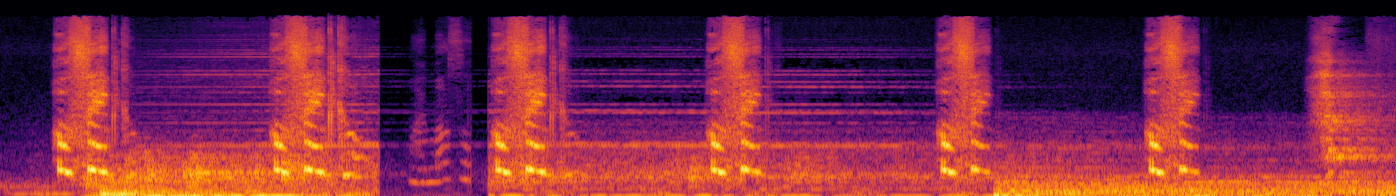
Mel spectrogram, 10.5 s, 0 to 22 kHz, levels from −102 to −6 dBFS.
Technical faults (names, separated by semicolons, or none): one channel inverted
